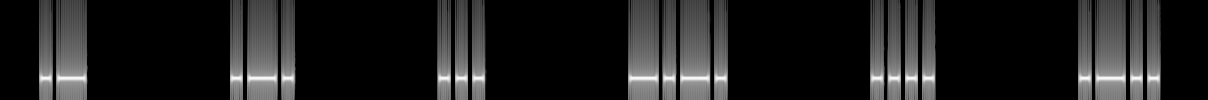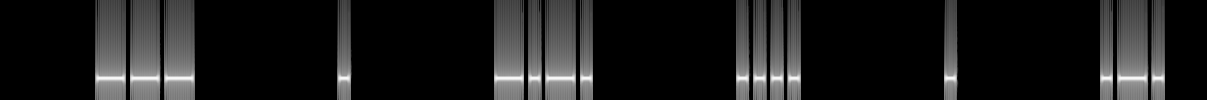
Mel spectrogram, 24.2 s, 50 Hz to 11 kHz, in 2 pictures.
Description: Morse code, heard as a keyed tone, about 14 wpm, spaced as for 5 wpm, 680 Hz. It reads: ARSCHLOECHER
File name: Morsekurs / Witze / Witz 04. April 2023 25 F70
